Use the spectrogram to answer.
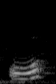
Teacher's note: tinggi belakang dan bulat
